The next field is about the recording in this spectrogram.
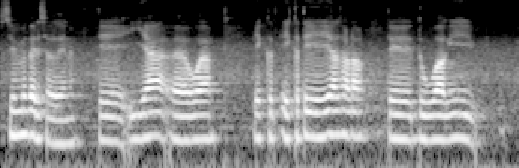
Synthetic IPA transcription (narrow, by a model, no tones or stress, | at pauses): sɪmkəɾiːsəkd̪eːneː | t̪eːɪjɛːoɛː | ɪkɪkt̪eːaːsaːɽaː | t̪eːd̪uːaːɡiː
